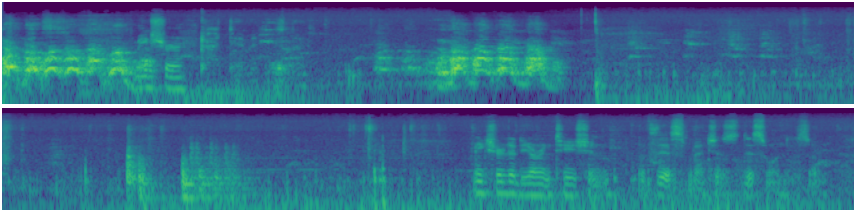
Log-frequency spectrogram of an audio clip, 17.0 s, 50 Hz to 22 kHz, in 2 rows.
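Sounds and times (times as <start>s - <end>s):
dogs barking: 0.0s - 2.1s, 2.7s - 9.3s, 11.3s - 12.0s, 16.6s - 17.0s.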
